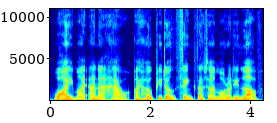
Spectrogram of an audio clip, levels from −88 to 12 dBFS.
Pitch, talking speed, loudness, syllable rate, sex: 115 Hz, 210 wpm, -19 LUFS, 5.1 syllables/s, male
